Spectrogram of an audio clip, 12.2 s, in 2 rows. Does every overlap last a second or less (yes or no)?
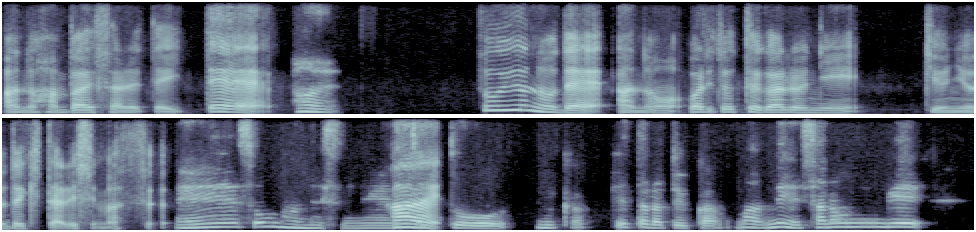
yes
